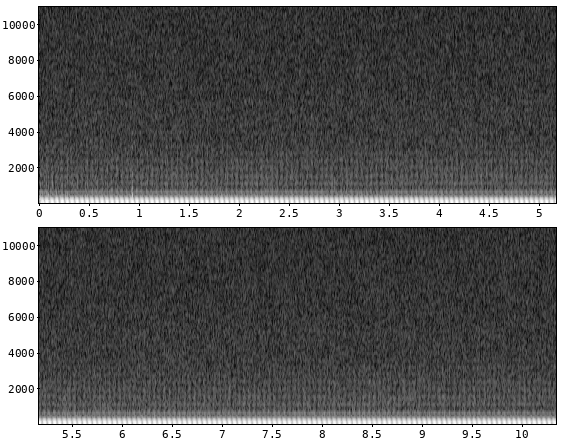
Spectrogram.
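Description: Steady electrical mains hum with a faint hiss: transfer noise on the soundtrack of a silent film, with no sound from the scene itself.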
